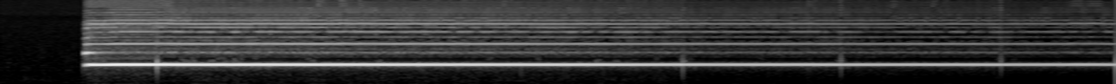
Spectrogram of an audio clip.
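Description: A single steady recorder note A, held for about six and a half seconds alone, clear and pure with a bright, slightly whistly tone that fades gently toward the end.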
